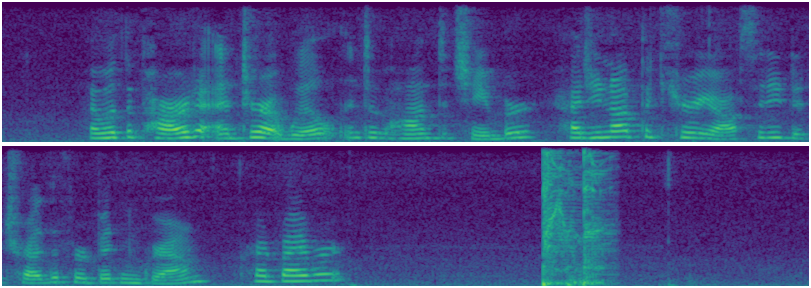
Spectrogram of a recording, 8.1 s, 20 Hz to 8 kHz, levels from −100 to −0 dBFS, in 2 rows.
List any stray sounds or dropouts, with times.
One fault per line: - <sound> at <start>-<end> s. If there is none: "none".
- thud at 6.7-7.1 s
